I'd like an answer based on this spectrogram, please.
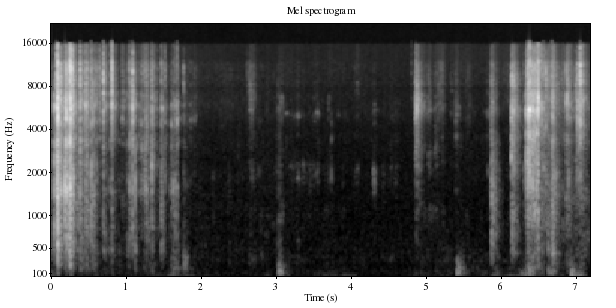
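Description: Trading cards sliding and rustling against each other in gloved hands: a spell of scraping at the start, a soft tap about three seconds in, then a few clicks and another spell of scraping near the end.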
